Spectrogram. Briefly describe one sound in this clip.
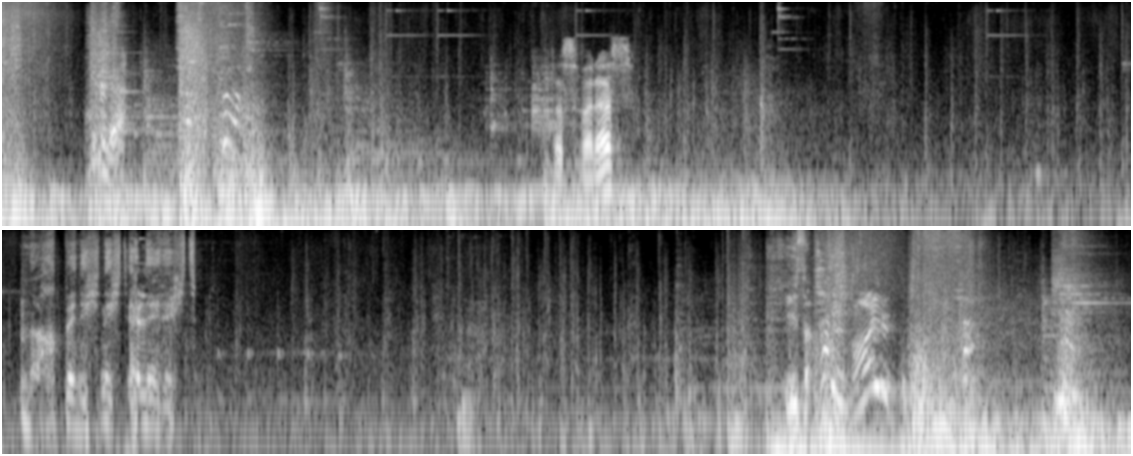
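Swords clash with sharp metallic rings.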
